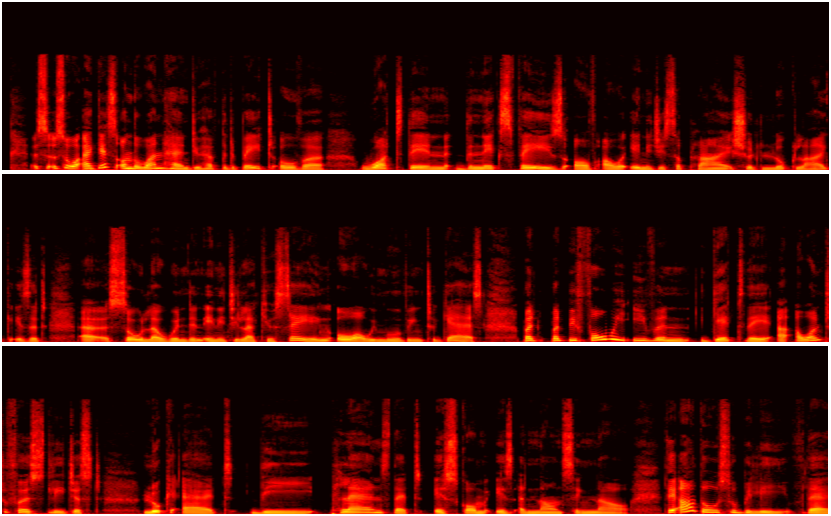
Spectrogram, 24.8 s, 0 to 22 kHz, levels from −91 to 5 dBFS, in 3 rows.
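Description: No technical faults can be heard anywhere in this speech recording. Nothing in the signal calls for a timestamp or a closer look.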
